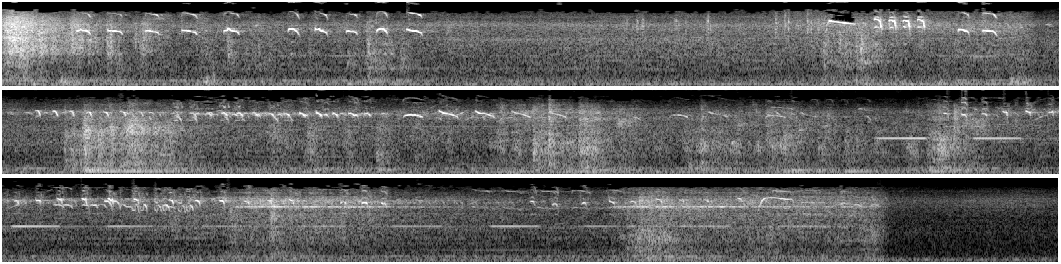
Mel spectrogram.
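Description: Small birds chirping in quick repeated calls over a low steady hum. In the second half, a high beep repeats about once a second.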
